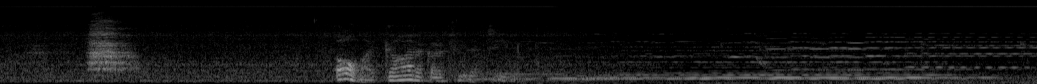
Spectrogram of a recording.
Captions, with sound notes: (sighs) Oh my god, I've got to clear that table. (light orchestral music)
